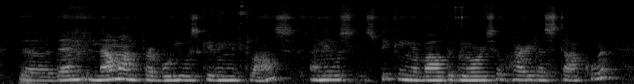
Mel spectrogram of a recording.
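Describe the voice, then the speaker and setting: At a moderate pace, a woman speaks at medium pitch with fairly even intonation, amid audible room echo and noticeable background noise. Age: 60s. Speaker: temple class speaker. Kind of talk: religious class.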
